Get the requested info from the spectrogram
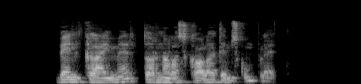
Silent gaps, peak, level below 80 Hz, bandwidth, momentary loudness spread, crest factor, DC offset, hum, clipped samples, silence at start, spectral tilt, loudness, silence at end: none; -4 dBFS; -52 dBFS; 8.4 kHz; 11 LU; 20 dB; under 0.1%; none; under 0.1%; 0.55 s; -5 dB/octave; -22 LUFS; 0.85 s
